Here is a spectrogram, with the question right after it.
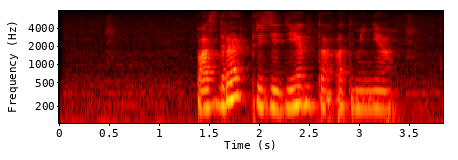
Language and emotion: Russian, neutral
